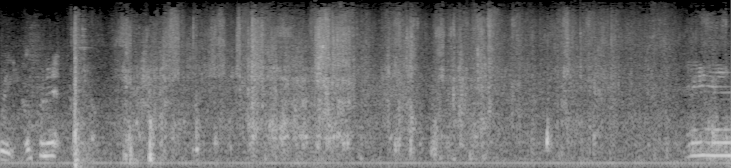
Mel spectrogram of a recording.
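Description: Packing material rustles as it is dug through.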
